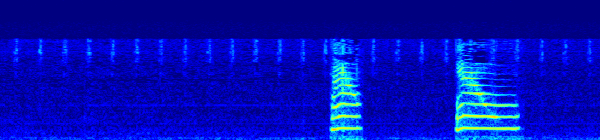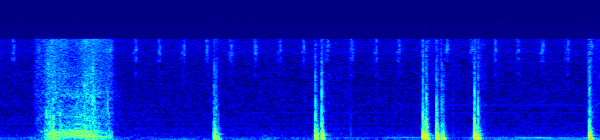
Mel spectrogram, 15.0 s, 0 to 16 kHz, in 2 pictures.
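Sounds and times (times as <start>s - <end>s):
sharp knocks: 12.8s - 13.6s.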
